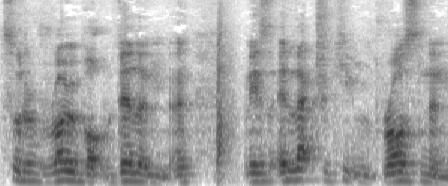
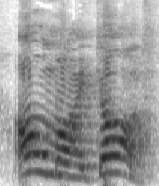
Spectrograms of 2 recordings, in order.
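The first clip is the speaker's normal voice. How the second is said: loud, high cry of disbelief; exasperated outburst; 8 semitones higher, 5 dB louder, slower than usual. Real, not acted. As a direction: throw it out in exasperation. Exasperated at the lyrics.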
